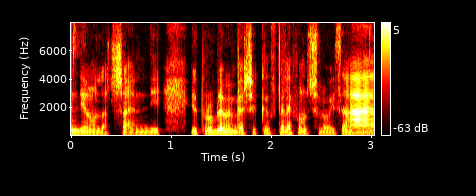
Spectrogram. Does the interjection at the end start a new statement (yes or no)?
no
